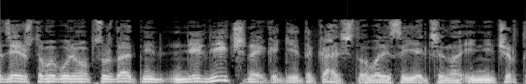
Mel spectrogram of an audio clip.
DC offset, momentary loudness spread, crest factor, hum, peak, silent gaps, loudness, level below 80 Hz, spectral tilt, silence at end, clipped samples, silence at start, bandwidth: under 0.1%; 3 LU; 12 dB; none; 0 dBFS; none; -11 LUFS; -34 dBFS; -5 dB/octave; 0 s; under 0.1%; 0 s; 8.8 kHz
